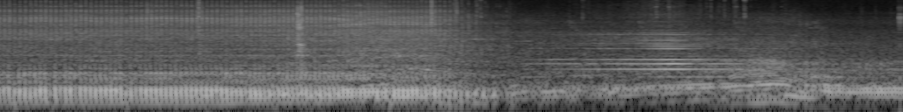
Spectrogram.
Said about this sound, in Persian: امیر و سهیلا با موتور توی کوچه میاد.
